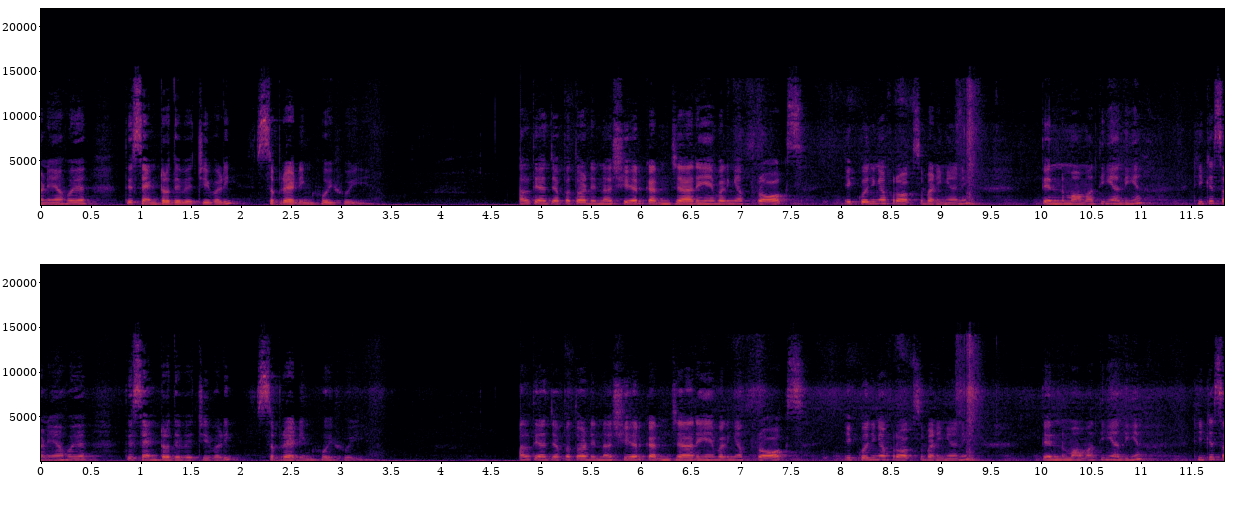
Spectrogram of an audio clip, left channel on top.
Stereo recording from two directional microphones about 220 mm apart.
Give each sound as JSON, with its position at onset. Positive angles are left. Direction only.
{"t": 0.0, "sound": "a woman's voice", "side_deg": 50}
{"t": 4.8, "sound": "a woman's voice", "side_deg": 35}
